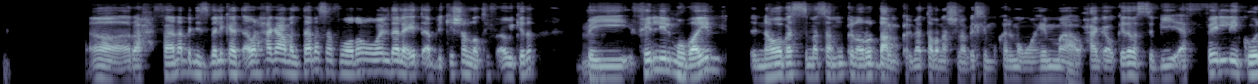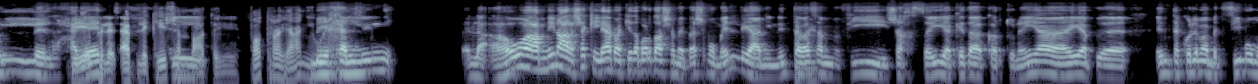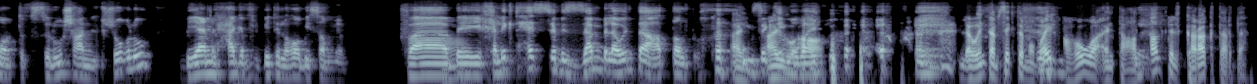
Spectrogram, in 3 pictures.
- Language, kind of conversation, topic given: Arabic, podcast, إيه العادات الصغيرة اللي حسّنت تركيزك مع الوقت؟
- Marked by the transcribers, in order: tapping; in English: "أبلكيشن"; in English: "الأبلكيشن"; unintelligible speech; other background noise; laugh; laugh; in English: "الcharacter"; giggle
